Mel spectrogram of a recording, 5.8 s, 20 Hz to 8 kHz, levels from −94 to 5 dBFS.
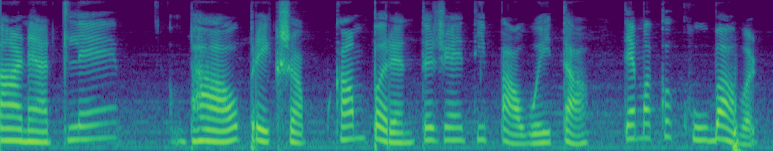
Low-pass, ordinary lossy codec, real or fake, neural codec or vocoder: none; none; real; none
